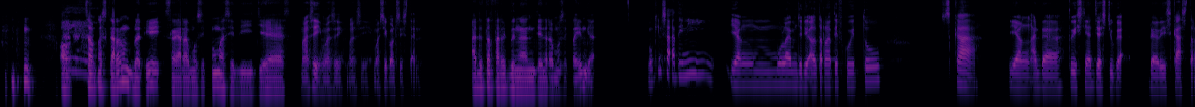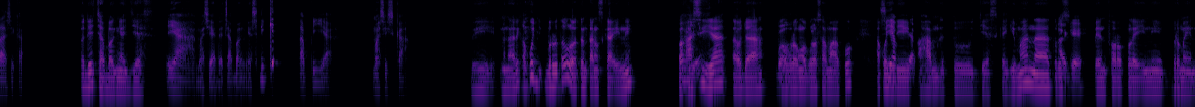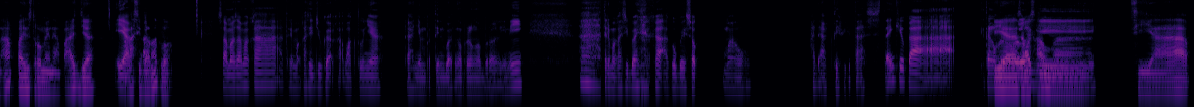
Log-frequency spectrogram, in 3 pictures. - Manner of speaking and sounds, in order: chuckle; tapping; in English: "twist-nya"; chuckle; other background noise
- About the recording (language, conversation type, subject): Indonesian, podcast, Lagu apa yang pertama kali membuat kamu jatuh cinta pada musik?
